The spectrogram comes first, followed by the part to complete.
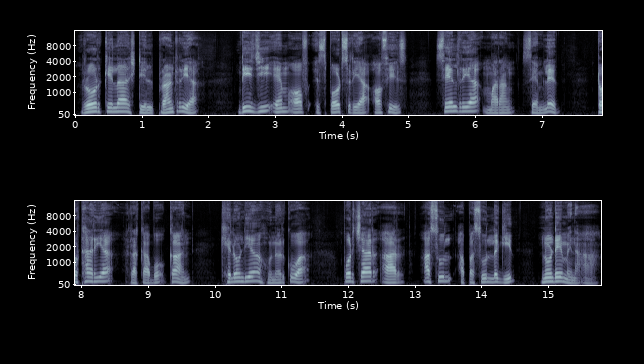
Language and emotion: Santali, neutral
